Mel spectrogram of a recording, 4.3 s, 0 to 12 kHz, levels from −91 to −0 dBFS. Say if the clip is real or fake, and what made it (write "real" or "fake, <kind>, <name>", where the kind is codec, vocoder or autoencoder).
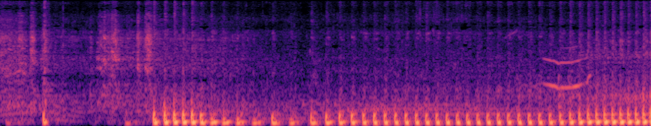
real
